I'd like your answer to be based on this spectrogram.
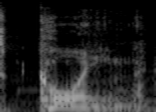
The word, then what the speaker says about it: Coign: It is spelled COIGN, like sovereign is spelled, but it's coin. Coin. COIGN. It's the only conservative credit card.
